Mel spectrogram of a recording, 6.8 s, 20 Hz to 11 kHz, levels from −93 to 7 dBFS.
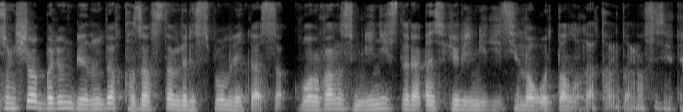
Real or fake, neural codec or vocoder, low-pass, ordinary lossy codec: fake; autoencoder, 22.05 kHz, a latent of 192 numbers a frame, VITS, trained on one speaker; 9.9 kHz; none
